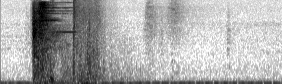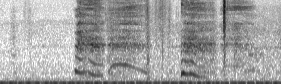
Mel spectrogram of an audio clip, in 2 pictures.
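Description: A young man exclaims excitedly into a close microphone.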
